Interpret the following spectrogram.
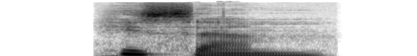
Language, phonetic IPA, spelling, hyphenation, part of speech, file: Hungarian, [ˈhisɛm], hiszem, hi‧szem, verb / noun, Hu-hiszem.ogg
- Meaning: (verb) first-person singular indicative present definite of hisz; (noun) belief, impression, anticipation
